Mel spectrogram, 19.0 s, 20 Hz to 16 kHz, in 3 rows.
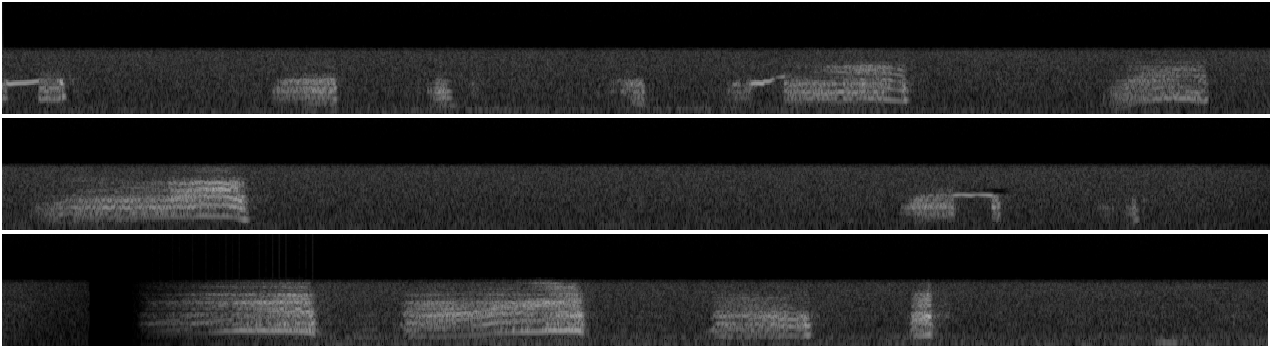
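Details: Juliet, an American black bear studied by Wildlife Research Institute biologists, recorded March 1, 2014: bursts of harmonic, wavering, whining cries, some rising and falling, repeated in irregular clusters with short pauses and one brief dropout.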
